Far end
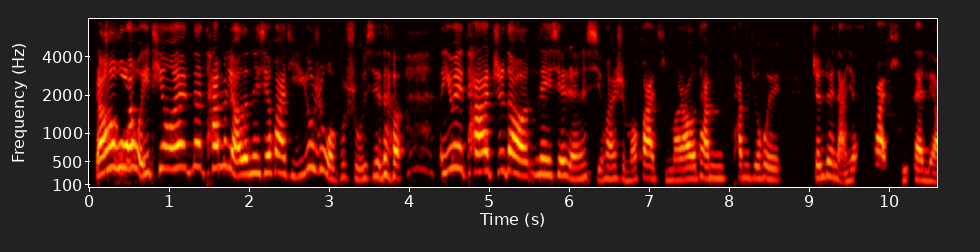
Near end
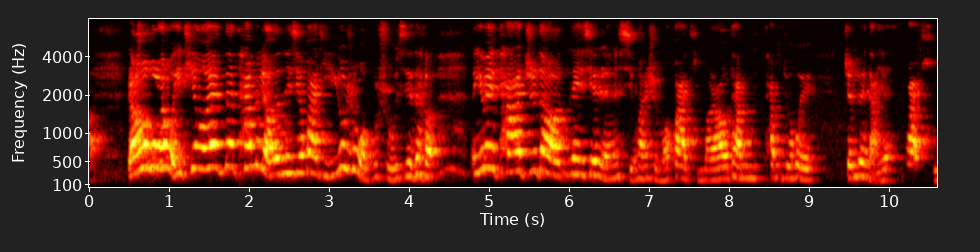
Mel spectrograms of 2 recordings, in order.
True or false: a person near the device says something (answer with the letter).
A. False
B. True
A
